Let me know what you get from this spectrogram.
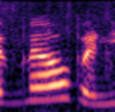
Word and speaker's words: Melbourne: Melbourne. – Yeah. – Yes. Let's go to Melbourne. – Please do. Yeah, Melbourne. You said it right. And lots of people don't say it right.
